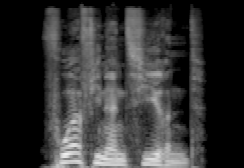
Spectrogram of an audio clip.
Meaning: present participle of vorfinanzieren
- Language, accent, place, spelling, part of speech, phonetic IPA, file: German, Germany, Berlin, vorfinanzierend, verb, [ˈfoːɐ̯finanˌt͡siːʁənt], De-vorfinanzierend.ogg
